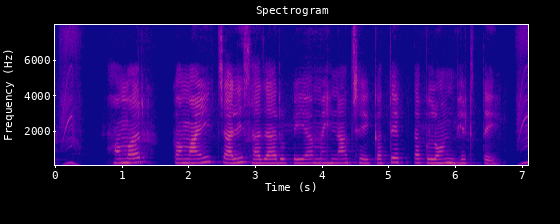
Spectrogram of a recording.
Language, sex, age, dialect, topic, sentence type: Maithili, female, 18-24, Eastern / Thethi, banking, question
